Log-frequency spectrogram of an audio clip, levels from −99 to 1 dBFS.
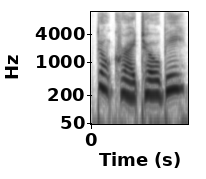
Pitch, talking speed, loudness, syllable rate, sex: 230 Hz, 145 wpm, -16 LUFS, 3.6 syllables/s, female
